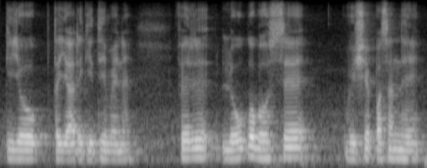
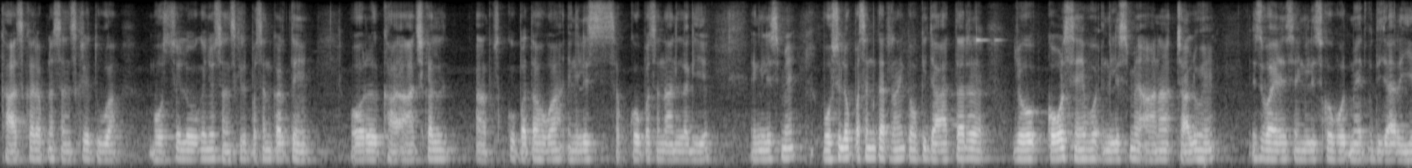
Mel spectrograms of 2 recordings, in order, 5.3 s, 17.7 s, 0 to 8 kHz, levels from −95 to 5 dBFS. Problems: constant background noise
